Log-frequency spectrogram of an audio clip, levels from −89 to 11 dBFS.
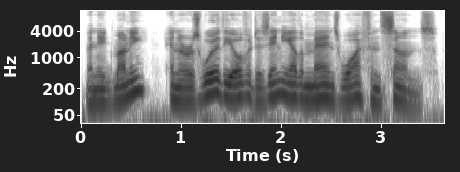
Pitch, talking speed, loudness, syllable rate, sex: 115 Hz, 265 wpm, -16 LUFS, 6.2 syllables/s, male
